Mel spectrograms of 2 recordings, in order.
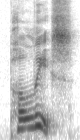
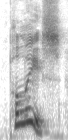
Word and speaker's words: police: laws the police now the word has two syllables the stress is on that second syllable that first syllable you hear that schwa that but that second syllable that spelling that l-i-c-e is pronounced lease police police maybe i hope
